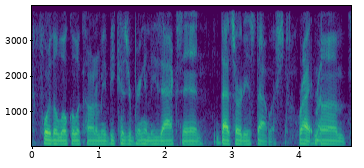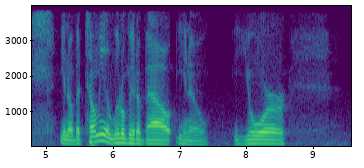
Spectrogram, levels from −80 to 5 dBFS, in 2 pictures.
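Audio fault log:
4.34–4.36 s, skip ahead: the speech jumps forward with no gap at all, and roughly a second of it is just gone. A chunk got dropped while later audio was already queued, so the two sides are butted straight together.
5.10–5.55 s, jitter buffer speed-up: the speech runs about 8% fast but keeps its pitch, so it sounds a touch rushed. The buffer was holding too much audio and clipped out short pitch-period slices in a row, a few tens of milliseconds in all, to catch up.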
